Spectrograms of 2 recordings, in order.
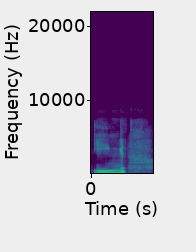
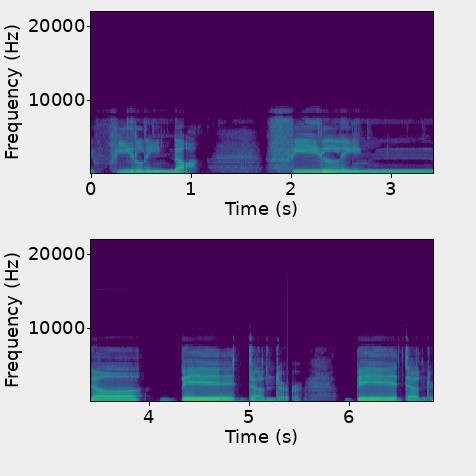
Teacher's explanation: instead of ing with the back of the tongue high, ing, I'm making an in with the tongue in the front so it can connect to the A.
